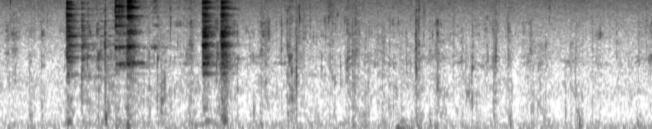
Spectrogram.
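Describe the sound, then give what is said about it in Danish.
Crunchy chewing of crispy salmon skin: a few loud, crackly bites in the first two seconds, followed by softer, irregular munching noises with no talking. “det er skind, det er næsten som flæskesvær.”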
